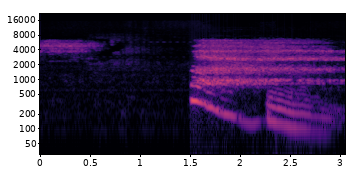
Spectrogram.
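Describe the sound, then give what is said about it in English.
Deep breath during a guided meditation: a soft airy breath, a pause, then a loud voiced sigh that slides downward in pitch and trails off. “One more deep breath.”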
